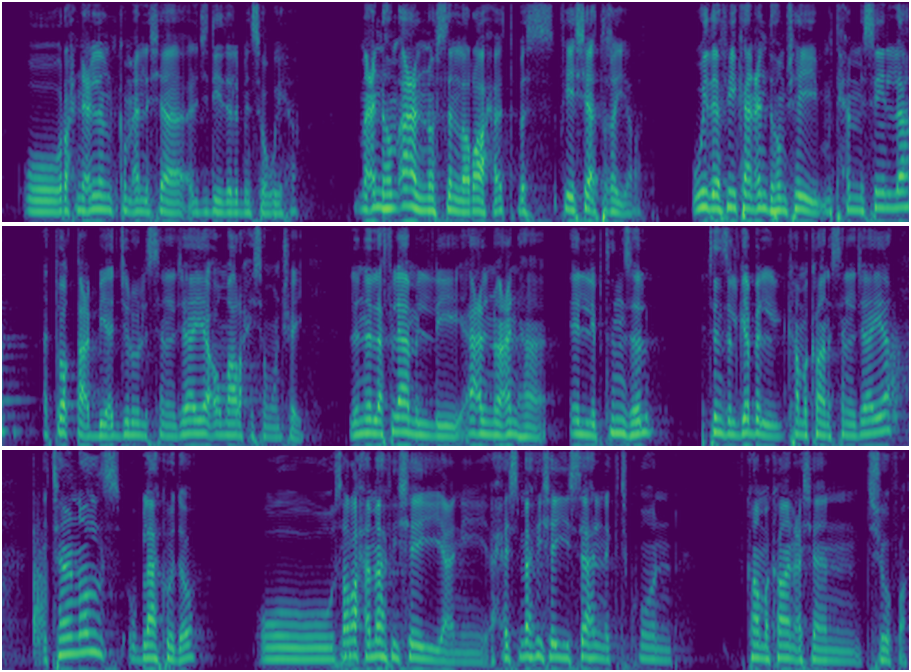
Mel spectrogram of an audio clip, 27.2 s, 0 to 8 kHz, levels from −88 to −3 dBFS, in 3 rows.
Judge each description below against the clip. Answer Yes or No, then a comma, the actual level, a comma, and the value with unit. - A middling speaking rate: No, fast, 140 wpm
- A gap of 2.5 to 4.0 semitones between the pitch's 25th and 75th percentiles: Yes, average, 3.7 semitones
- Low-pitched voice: No, medium, 165 Hz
